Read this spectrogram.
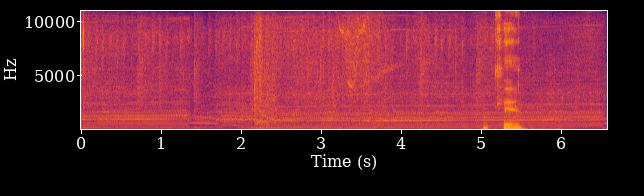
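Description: A car engine roars at high speed, shifting gears.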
